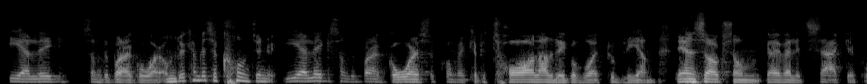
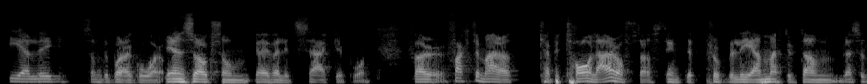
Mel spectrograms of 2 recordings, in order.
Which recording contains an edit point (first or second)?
second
